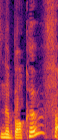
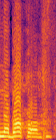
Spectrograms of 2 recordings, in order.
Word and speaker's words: Nabokov: Actually, it's Nabokov. I don't know if you... You've got to put the emphasis on the second syllable.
